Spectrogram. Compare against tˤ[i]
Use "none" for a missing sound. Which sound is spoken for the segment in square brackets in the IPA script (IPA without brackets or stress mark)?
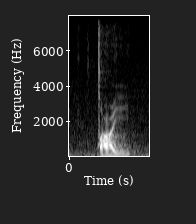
i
